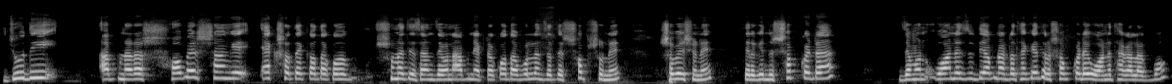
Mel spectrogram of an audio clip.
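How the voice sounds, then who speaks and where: A woman talks very quickly in a slightly high voice. She explains things casually, as in a homemade unboxing, often repeating a point. The sound is close and dry, with little room echo. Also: steady tone. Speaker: product unboxing presenter.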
